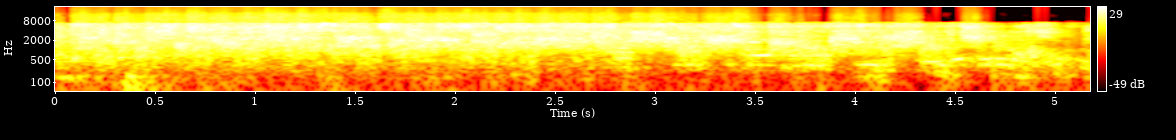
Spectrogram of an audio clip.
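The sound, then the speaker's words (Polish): Dense, loud applause from a crowd at a session of the Stronie Śląskie commune council, right after a draft resolution is passed: a continuous crackle of many hands clapping at once that holds steady for several seconds before tapering slightly at the end. “Brawo, brawo.”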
